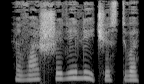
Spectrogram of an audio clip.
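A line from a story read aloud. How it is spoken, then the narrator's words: Whisper. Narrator (Russian): прошептала шаманка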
